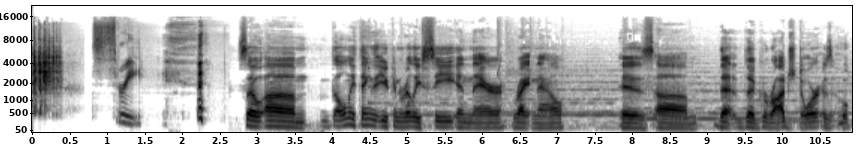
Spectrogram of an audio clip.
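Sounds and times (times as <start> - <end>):
dice clattering across a hard surface: 0.0 - 0.4
speech: 1.1 - 7.2, 7.8 - 10.9.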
